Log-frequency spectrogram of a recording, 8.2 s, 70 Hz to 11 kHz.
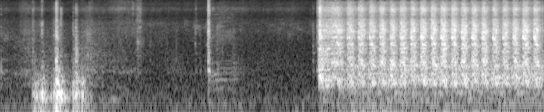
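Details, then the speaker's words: Mitsubishi Canter 125 PS Super Speed diesel truck, hard starting and sometimes stalling: short starter bursts without throttle fail, then fires with throttle into rough even knock; hard start without throttle. "Untuk hidupnya tidak mau ya kalau tidak digas, tapi kita coba dulu. Kita bantu gas."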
